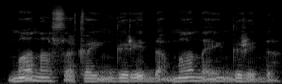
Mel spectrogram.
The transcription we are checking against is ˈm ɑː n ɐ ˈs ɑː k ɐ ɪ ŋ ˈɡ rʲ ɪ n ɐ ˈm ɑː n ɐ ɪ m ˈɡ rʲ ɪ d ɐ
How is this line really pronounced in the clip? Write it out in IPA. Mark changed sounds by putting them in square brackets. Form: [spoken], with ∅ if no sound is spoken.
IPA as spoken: ˈm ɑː n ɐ ˈs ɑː k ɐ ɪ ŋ ˈɡ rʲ ɪ [d] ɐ ˈm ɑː n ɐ ɪ [ŋ] ˈɡ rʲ ɪ d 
